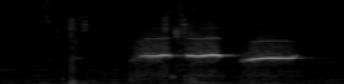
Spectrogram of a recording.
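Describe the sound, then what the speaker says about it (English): Three short whistled notes close to the microphone, the first two steady and bright, the last slightly lower, after a few faint clicks. "Whistling and microphone sounds horrible"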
